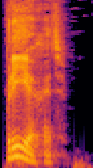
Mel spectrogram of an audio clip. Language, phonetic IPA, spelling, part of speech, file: Russian, [prʲɪˈjexətʲ], приехать, verb, Ru-приехать.ogg
- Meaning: 1. to arrive, to come (by vehicle or horse) 2. to hit rock bottom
